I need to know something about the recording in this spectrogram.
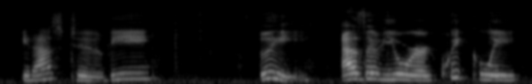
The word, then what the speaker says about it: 의: So as for this 의, it has to be 의, as if you were quickly saying the and 의, but the emphasis is more here in this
